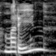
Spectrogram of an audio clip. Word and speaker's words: Marin: Hon heter ju, ja, det stavas M-A-R-I-N kan vi säga. – Mm. – Och det är ju, dels är det ju ett svenskt ord, så det ligger ju nära till hans att tro att det ska vara marin. Och det är inget konstigt. Och många finlandssvenska talare säger så. Men hon är ju finländare, alltså finsk, och säger själv marin, mera, med betoningen på den första.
